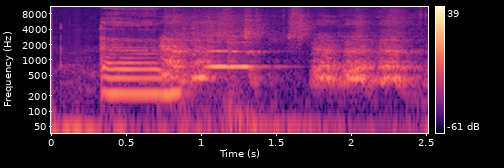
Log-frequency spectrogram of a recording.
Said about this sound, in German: Das ist mein Hund. Das ist mein Hund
